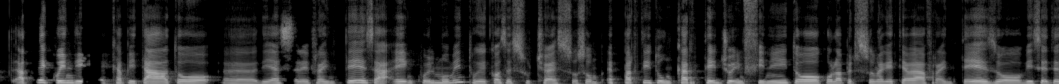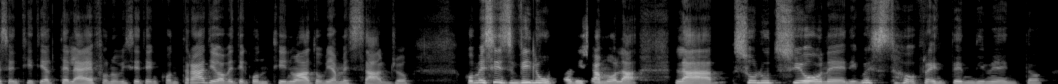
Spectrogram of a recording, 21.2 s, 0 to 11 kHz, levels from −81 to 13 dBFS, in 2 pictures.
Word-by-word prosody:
a - - +2
te 275 -2 -1
quindi 240 -5 +3
è - - -13
capitato, 195 -1 +1
ehm, 160 -3 -6
di 175 +3 -7
essere 185 0 -4
fraintesa 200 +3 -1
e 205 -1 -1
in 200 +1 -3
quel 215 +1 -4
momento 220 +5 -4
che 195 -1 -3
cosa 210 +1 -3
è - - -5
successo, 185 -5 -5
somb 190 -4 -6
è 220 0 -5
partito 220 +2 -2
un 200 -3 -3
carteggio 215 0 0
infinito 205 -1 0
con 200 - -2
la 190 - +1
persona 200 +1 -5
che 190 -1 -4
ti 195 - -6
aveva 190 -1 +2
frainteso, 190 0 -2
vi 195 +2 -4
siete 205 -1 -3
sentiti 205 0 -7
al 195 -2 -4
telefono, 185 -1 0
vi 185 - -8
siete 195 +3 -6
incontrati 195 +5 -1
o 190 - +3
avete 190 +1 -2
continuato 190 0 0
via 175 0 -3
messaggio? 160 -2 -3 0.5
Come 240 +4 +4
si 280 +1 +6
sviluppa, 225 -1 +4
diciamo, 205 -1 +3
la 190 0 +5 0.4
la 190 +4 +6
soluzione 230 -5 +3
di 190 +2 -6
questo 210 -3 0
fraintendimento? 185 -4 -4
195 Hz, 150 wpm, -24 LUFS, 185-215 Hz, 0.5 s, si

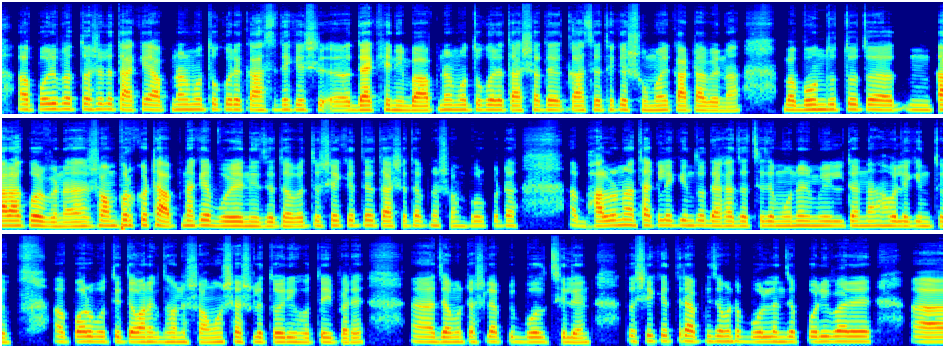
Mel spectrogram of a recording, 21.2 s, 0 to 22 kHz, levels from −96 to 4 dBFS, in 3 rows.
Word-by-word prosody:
আ - - +5
পরিবার 195 +1 +2
তো - - -6
আসলে 190 0 -2
তাকে 160 +2 0
আপনার 175 +3 -1
মতো 180 0 -3
করে 175 -1 +2
কাছে 160 0 0
থেকে 170 0 -1 0.2
অ্যা 150 0 -1
দেখেনি 160 0 +4
বা 150 - +7
আপনার 170 +2 -2
মতো 170 0 -2
করে 170 0 +4
তার 155 0 +1
সাথে 165 0 0 0.2
কাছে 155 +2 0
থেকে 170 0 -2
সময় 160 0 -1
কাটাবে 150 -2 +2
না 135 - -3 0.4
বা 165 - +4
বন্ধুত্বটা 175 0 +2 0.3
উম 165 -1 -5
তারা 175 0 +9
করবে 160 -3 +6
না। - - +1 0.2
সম্পর্কটা 180 +2 +2
আপনাকে 175 +2 +1
বয়ে 160 0 +5
নিয়ে 155 -1 -1
যেতে 150 +1 -1
হবে। 150 +1 0
তো 165 - -2
সেক্ষেত্রে 180 +1 -2
তার 165 - +3
সাথে 165 +1 -7
আপনার 175 0 -7
সম্পর্কটা 165 +2 -5 0.6
ভালো 165 +2 +5
না - - +4
থাকলে 180 0 +1
কিন্তু 180 0 -2
দেখা 165 0 +1
যাচ্ছে 160 0 -2
যে 165 - +2
মনের 170 +1 0
মিলটা 165 +1 -1
না 165 - -1
হলে 165 -1 +1
কিন্তু 155 0 -5 0.4
আ - - -2
পরবর্তীতে 175 -1 +1
অনেক 165 0 +1
ধরনের 160 -1 -3
সমস্যা 160 +2 -1
আসলে 160 +1 -3
তৈরি 160 0 +3
হতেই 155 +1 -2
পারে। 150 +1 0 0.4
আ - - -1 0.2
যেমনটা 165 +1 +1
আসলে 175 - 0
আপনি 170 - -10
বলছিলেন। 155 -1 -1 0.3
তো - - -7
সেক্ষেত্রে 195 0 -4
আপনি 180 +2 -10
যেমনটা 180 0 -1
বললেন 170 0 +1
যে, - - +2
পরিবারের 180 0 +4 0.4
আ - - +4
170 Hz, 215 wpm, -23 LUFS, 160-175 Hz, 0.6 s, তারা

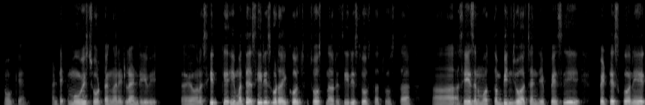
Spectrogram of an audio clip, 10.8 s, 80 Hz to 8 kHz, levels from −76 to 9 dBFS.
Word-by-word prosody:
Okay. 115 -4 -16 0.5
అంటే 120 - -9 0.2
movies 130 0 +2
చూడటం 120 -1 -3
గాని 125 0 -5
ఇట్లాంటివి 115 -2 -5 0.6
ఏమైనా 115 -1 -6
స్కిప్‌కి 145 +2 +1
ఈ - - +2
మధ్య 140 +3 +4
సీరీస్ 160 +1 +5
కూడా 155 0 +6
ఎక్కువ 150 +1 +3
చు 150 - -27
చూస్తున్నారు 140 -3 -1
సీరీస్ 140 +1 -3
చూస్తా, 135 0 -3
చూస్తా 130 0 -12 0.5
ఆహ్, 120 -1 -6
సీజన్ 135 0 +3
మొత్తం 130 +1 -3
బింజ్ 140 +1 0
వాచ్చని 140 -2 +1
జెప్పేసి 130 +5 -1 0.5
పెట్టేసుకొని 140 +1 +2
135 Hz, 140 wpm, -28 LUFS, 125-140 Hz, 0.6 s, కూడా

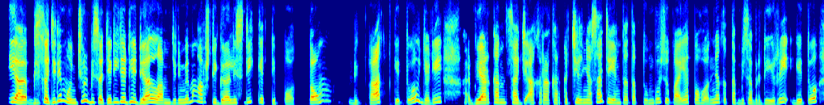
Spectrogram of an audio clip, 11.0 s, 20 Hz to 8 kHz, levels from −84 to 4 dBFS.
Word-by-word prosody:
Iya 285 - +9 0.2
bisa 220 +5 +2
jadi 280 +10 +1
muncul 260 - -1
bisa 260 -3 +3
jadi 270 +6 +1
dia 305 -1 +2
dalam, 240 -2 +4
jadi 225 +1 -7
memang 260 +9 -5
harus 295 -1 -1
digali 220 -1 -1
sedikit 260 +1 -3
dipotong, 230 +2 -3 0.4
di-cut, 190 -3 +3 0.2
gitu. 415 +4 -5
Jadi 240 +6 0 0.5
biarkan 235 +2 +4
saja 235 -3 +1
akar-akar 225 -1 -4
kecilnya 235 -2 -2
saja 305 -2 0
yang 230 - -1
tetap 220 -1 -6
tumbuh 215 +5 -10
supaya 235 -4 -1
pohonnya 220 +3 -6
tetap 245 -1 -8
bisa 205 +2 -6
berdiri 205 +5 -3
gitu, 205 +7 -4
235 Hz, 170 wpm, -24 LUFS, 220-265 Hz, 0.5 s, Iya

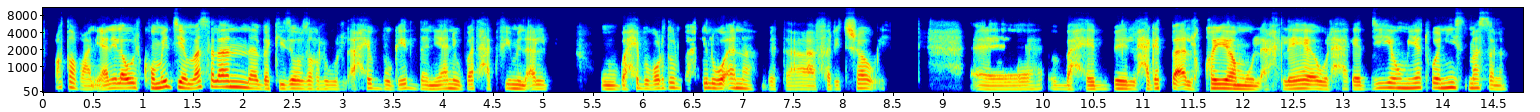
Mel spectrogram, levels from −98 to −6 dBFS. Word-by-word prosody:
آه - - -3
طبعًا. - - -2
يعني 160 +5 0
لو 180 +1 +6
الكوميديا 195 +3 +3
مثلًا 220 -1 +4
بَكيزة 155 +1 -1
وزغلول، 150 -3 -4
أحُبه 155 -4 -4
جدًا 155 -1 -5
يعني 155 +3 -1
وباضحك 155 +2 -5
فيه 165 - -6
من 150 -2 0
قلبي، 150 -1 -3 0.5
وباحب 140 +5 -2
برضه 165 +4 -2
البخيل 175 +1 -5
وأنا، 170 -2 +1
بتاع 130 -1 -5
فريد 140 +2 -8
شوقي. 170 -1 +1 0.9
آآ، 135 +2 -4
باحب 140 0 -3
الحاجات 150 +3 +1
بقى - - +6
القِيَّم 155 0 +5
والأخلاق 150 +4 +2
والحاجات 140 0 -2
دي، 170 +7 -6
يوميات 185 0 +1
وَنيس 185 +1 +2
مثلًا. 155 -6 -3
155 Hz, 135 wpm, -25 LUFS, 140-175 Hz, 0.9 s, لو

